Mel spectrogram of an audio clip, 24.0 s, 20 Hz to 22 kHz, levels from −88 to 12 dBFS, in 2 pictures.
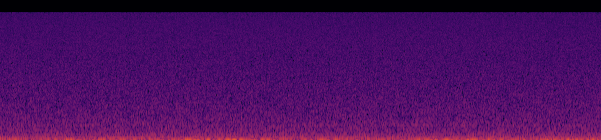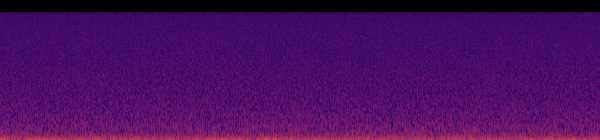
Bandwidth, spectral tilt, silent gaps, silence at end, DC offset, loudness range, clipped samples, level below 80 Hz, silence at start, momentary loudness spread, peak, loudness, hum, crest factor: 16 kHz; -3 dB/octave; none; 0 s; under 0.1%; 0 LU; under 0.1%; -44 dBFS; 0 s; 0 LU; -22 dBFS; -42 LUFS; none; 16 dB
